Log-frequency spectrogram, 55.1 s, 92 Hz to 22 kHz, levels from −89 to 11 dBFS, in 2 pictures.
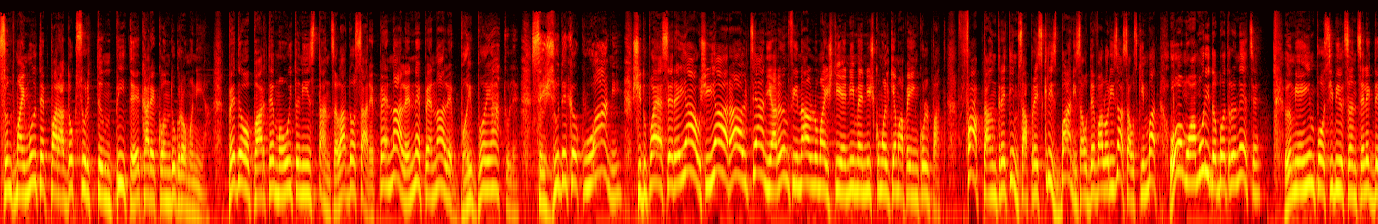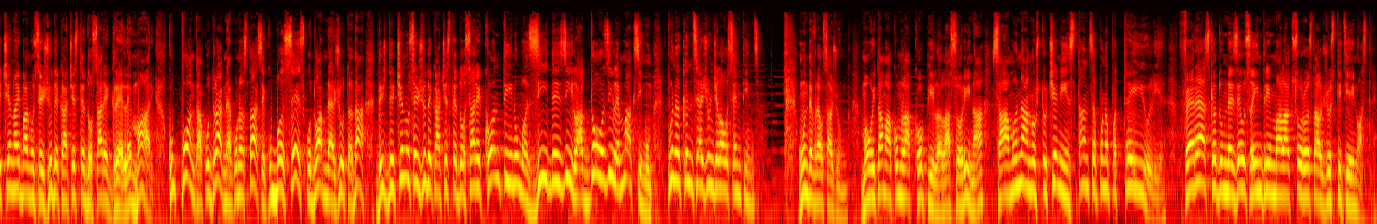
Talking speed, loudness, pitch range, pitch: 160 wpm, -19 LUFS, 180-240 Hz, 210 Hz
